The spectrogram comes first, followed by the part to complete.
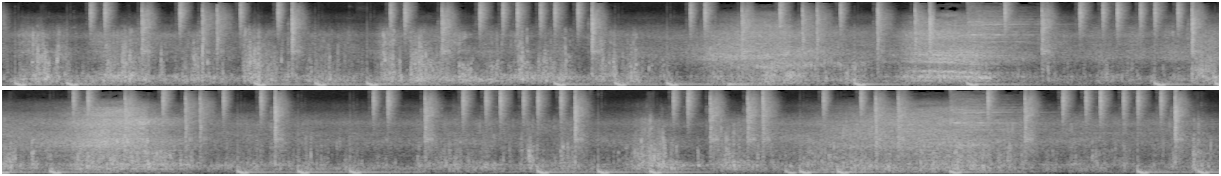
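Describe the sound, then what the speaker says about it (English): Strong wind roars and buffets against the microphone while a road bike climbs hills on a group ride, with gusty low rumbling and sharp crackling bursts throughout, loud and continuous with no talk. "So we're dealing with the wind and we're going up these climbs."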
